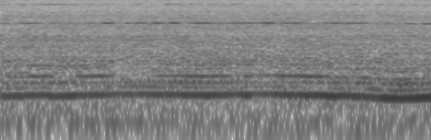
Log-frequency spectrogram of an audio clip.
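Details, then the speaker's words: Vacuum on medium-pile carpet, height position two. Steady low moaning drone with a faint high whine: loud cow-like motor noise, cause unclear. "and it's not quiet no this isn't quiet it's like it sounds like a cow or something it's like moo"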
